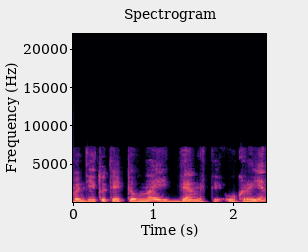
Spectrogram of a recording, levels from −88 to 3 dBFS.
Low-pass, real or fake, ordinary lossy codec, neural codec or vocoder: 7.2 kHz; real; AAC, 32 kbps; none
